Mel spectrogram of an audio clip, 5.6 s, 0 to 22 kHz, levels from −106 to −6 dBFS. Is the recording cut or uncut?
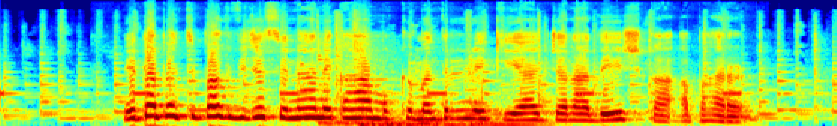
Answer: uncut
